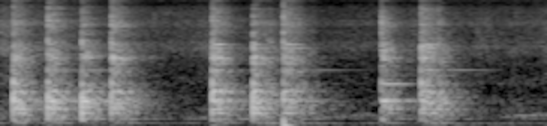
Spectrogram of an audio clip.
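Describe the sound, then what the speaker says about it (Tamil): Mutton with chilli powder is sautéed in a pot, a spoon striking and scraping the metal in sharp, evenly spaced knocks, close and clear, with a soft sizzle between the strokes and no talking. "இப்போ இது பச்சை வாசனை போகிற வரைக்கும் நல்லா வதக்கணும்"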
